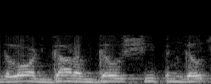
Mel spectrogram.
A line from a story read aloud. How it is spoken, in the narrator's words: says he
